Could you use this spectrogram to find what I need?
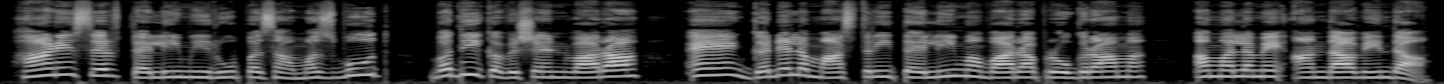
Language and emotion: Sindhi, neutral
